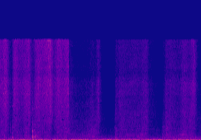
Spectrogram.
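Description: Paintbrush stroking white paint over a cardboard pizza box: a soft brushing rub, broken by two short pauses between passes.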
